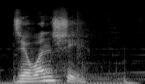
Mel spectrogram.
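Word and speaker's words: Givenchy: आप इन वर्ड्स को मेरे पीछे पीछे प्रोनाउंस कीजिए ताकि आपकी प्रोनाउंसिएशन ठीक हो सके। डोल्चे गबाना। नेक्स्ट हमारे पास है जवंशी।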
